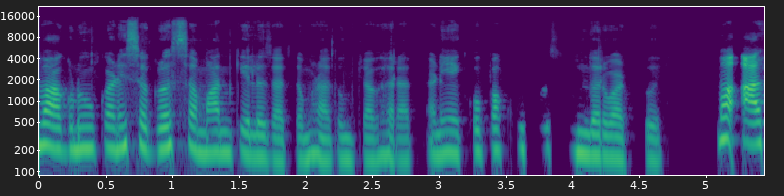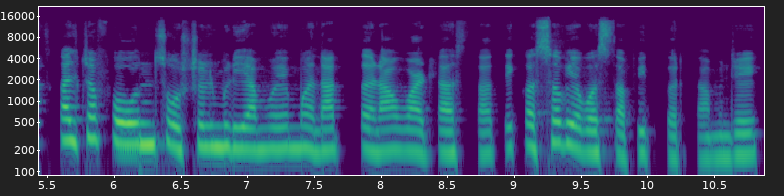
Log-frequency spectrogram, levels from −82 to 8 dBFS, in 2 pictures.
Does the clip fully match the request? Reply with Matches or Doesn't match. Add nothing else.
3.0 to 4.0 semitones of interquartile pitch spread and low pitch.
Doesn't match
